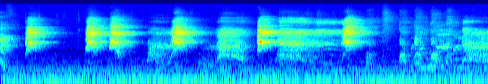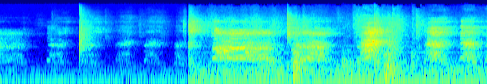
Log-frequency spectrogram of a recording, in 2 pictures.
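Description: A woman imitating a dog, giving short barks about a second apart, then going quieter. A louder, rougher stretch of sound follows near the end.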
